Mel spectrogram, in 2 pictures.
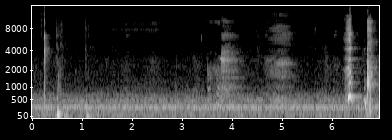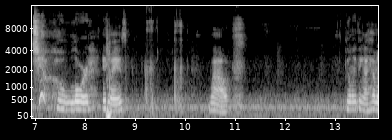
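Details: Several sharp, explosive sneezes in quick succession, with gasps and exclamations between them, during a morning breakfast in a quiet room. The speaker blames cats and dust.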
